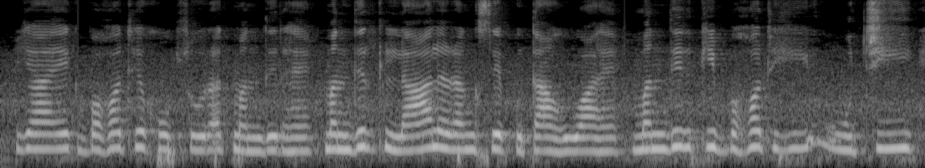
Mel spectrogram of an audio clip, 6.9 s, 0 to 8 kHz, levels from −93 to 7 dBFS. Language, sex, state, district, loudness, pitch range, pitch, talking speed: Hindi, female, Jharkhand, Sahebganj, -28 LUFS, 215-245 Hz, 230 Hz, 165 wpm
